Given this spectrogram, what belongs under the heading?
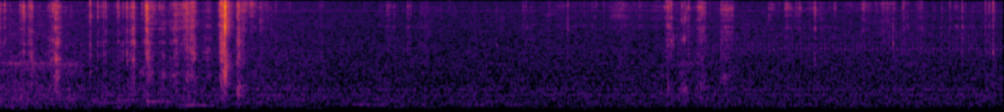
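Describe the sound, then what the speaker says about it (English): Paper fussy cut with scissors for a paper pumpkin craft: quiet, close snips in small clusters, busiest early with one sharp snip, then sparse faint clips after a quiet stretch. "So easy to cut out. I'm getting so used to this fussy cutting."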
